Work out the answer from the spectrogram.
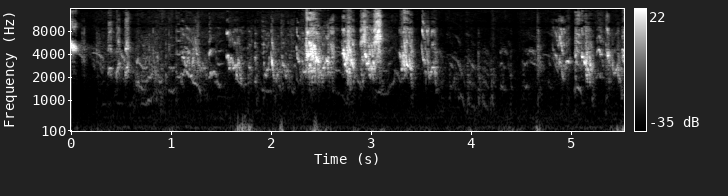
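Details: Budgie breeding pair and family giving continuous high, buzzy chatter mixed with short rising squeaks and warbles, over occasional soft low thumps.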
